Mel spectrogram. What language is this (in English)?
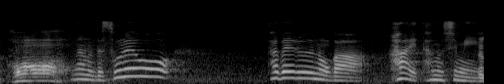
Japanese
